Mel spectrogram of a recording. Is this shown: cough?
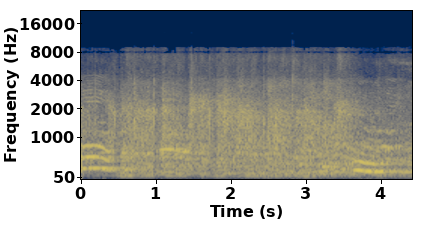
no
